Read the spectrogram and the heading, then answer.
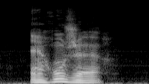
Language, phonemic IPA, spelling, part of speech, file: French, /ʁɔ̃.ʒœʁ/, rongeur, noun, Fr-rongeur.ogg
- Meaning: 1. rodent 2. rongeur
